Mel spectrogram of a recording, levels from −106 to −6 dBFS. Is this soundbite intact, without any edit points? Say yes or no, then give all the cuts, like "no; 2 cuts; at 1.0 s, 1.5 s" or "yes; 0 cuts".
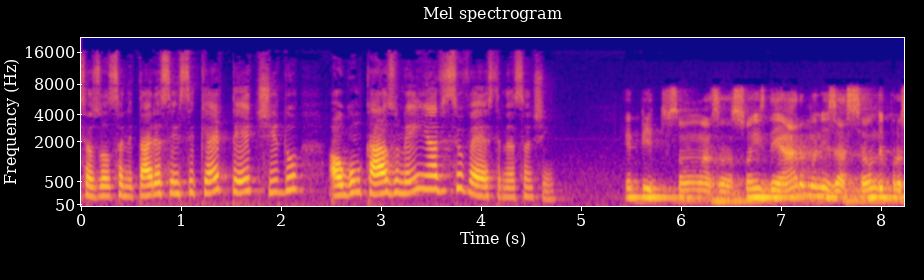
yes; 0 cuts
